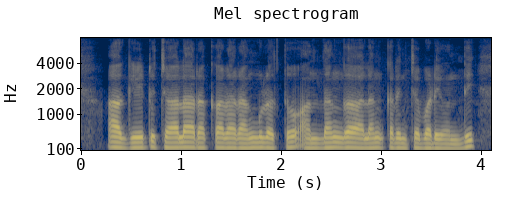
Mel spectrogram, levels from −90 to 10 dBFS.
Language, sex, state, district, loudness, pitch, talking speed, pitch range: Telugu, male, Telangana, Adilabad, -18 LUFS, 130 Hz, 115 wpm, 120-130 Hz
